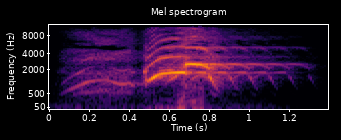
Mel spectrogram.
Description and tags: quick female scream
voice, yell, quick, scream, female, horror, Dare-16, should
